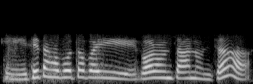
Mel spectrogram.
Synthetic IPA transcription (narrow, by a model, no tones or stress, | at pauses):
ɦet̪et̪ʌːbʌt̪ʌpaĩɡʌɾawnʌt͡sanuɦunt͡sʰʌ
